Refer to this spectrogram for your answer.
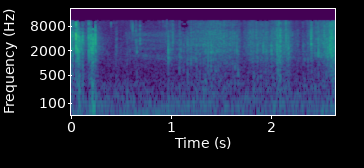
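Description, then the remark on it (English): A sharp burst of tearing as the top of a package is ripped off, then crinkling and rustling of the packaging material continuing for a couple of seconds, with no one speaking. “No, I ripped off the top.”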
